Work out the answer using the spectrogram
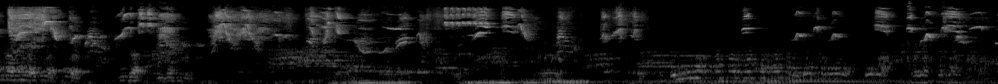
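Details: Caged Oriental magpie-robin singing steadily on a training stand and showing off its learned imitation phrases; fast bursts of shrill chirps, harsh buzzy notes and sweet whistles in varied sequence, with a faint low hum beneath.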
